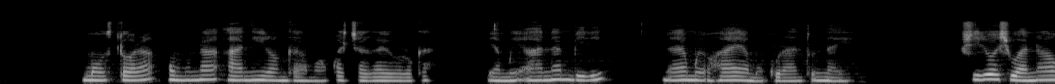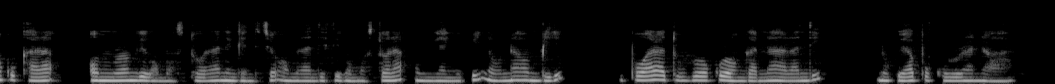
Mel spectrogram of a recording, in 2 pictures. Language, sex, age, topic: Oshiwambo, female, 25-35, finance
